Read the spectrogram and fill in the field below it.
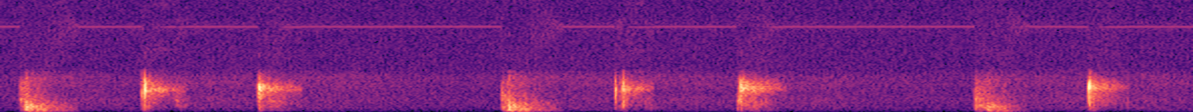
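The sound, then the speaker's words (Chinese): Finger snaps as body percussion in a repeating pattern of three sharp, crisp clicks: a low thumping first beat followed by two brighter snaps, with the group repeated three times. No voices. “比如说哦，我会打响指，那你就去打响指。”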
